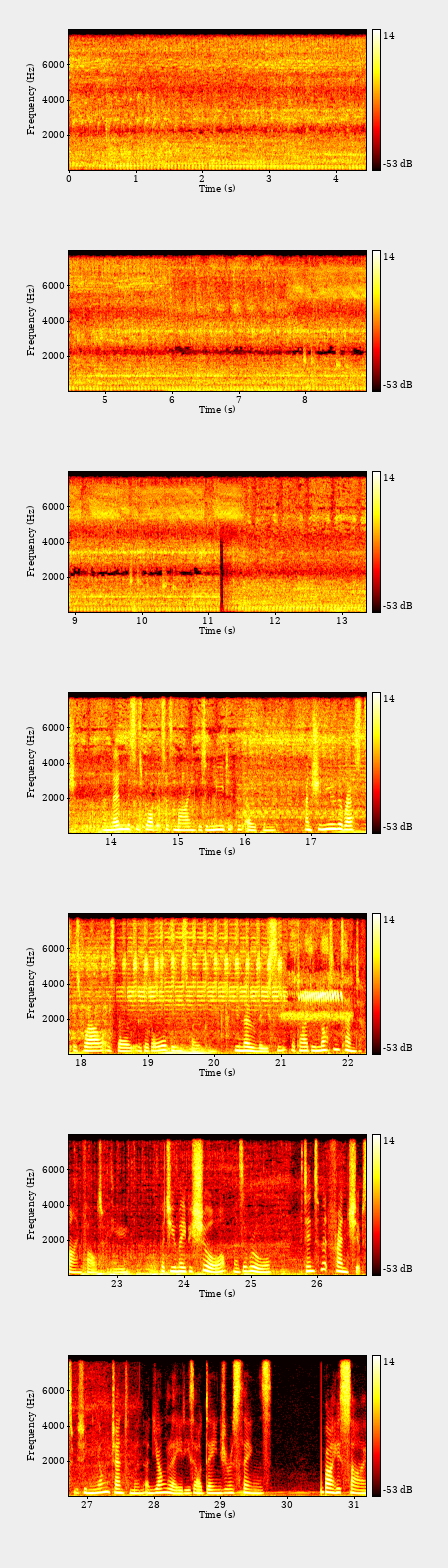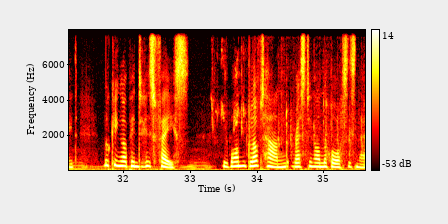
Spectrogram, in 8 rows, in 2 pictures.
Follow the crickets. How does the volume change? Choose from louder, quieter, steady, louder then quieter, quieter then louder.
louder.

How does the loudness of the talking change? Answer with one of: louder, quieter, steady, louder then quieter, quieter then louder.
steady.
